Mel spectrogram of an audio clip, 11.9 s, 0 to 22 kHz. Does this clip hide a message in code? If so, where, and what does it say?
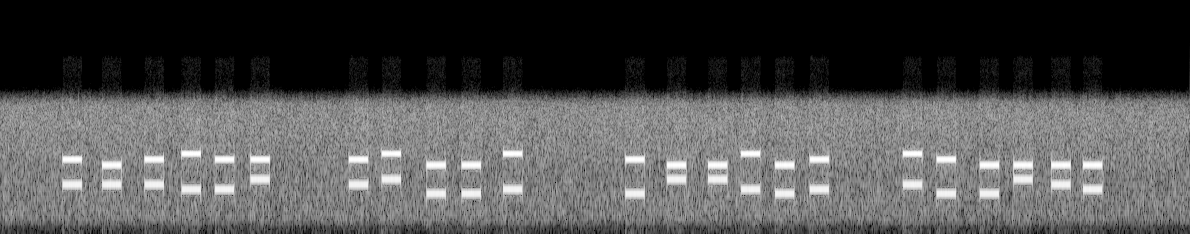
Yes: DTMF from 0.6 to 11.0 s, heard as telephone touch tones, dialled by hand, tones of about 190 ms, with phone line noise. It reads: 878650 8#116 2**615 921*74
